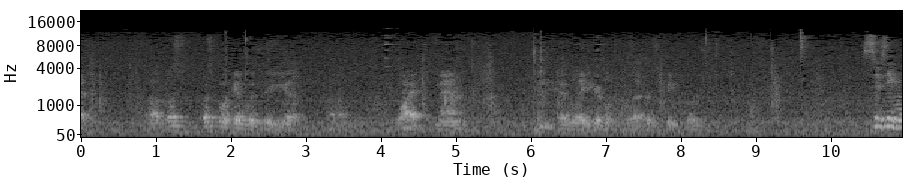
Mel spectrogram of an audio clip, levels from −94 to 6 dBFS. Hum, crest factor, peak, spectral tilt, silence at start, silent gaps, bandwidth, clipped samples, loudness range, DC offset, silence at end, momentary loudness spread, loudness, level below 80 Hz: none; 22 dB; -16 dBFS; -4 dB/octave; 0 s; none; 12.5 kHz; under 0.1%; 5 LU; under 0.1%; 0 s; 14 LU; -38 LUFS; -60 dBFS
